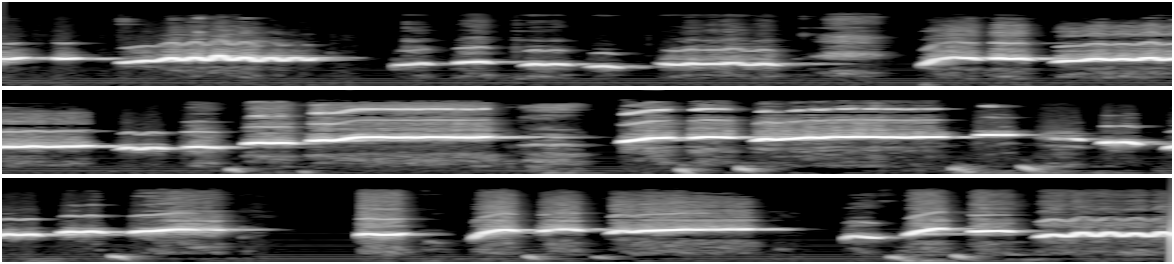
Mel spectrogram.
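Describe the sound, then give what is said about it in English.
A person standing in line whistles a melody, clear, with smooth sliding notes rising and falling in a continuous tune broken by short pauses, no talking. “I was in line, and I had just gotten a couple things, and I was whistling.”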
